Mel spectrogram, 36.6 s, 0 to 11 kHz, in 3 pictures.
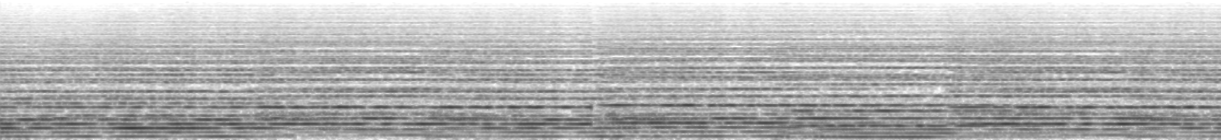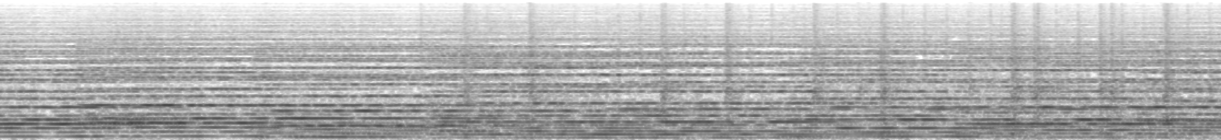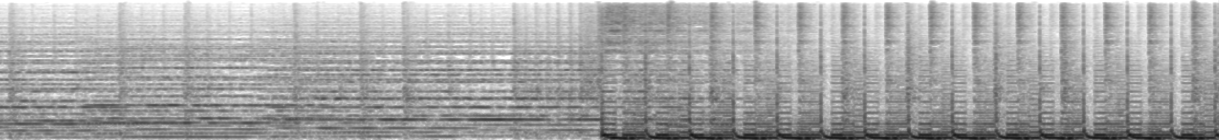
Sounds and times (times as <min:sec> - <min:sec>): Music: 0:00.0 - 0:36.6.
